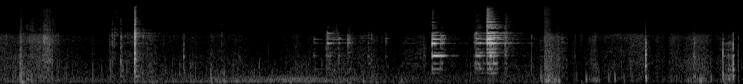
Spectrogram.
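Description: Metal tent stakes clinking as they are worked loose and handled in the snow: scattered light clicks, with two loud, briefly ringing metallic clinks a little past four and five seconds in.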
